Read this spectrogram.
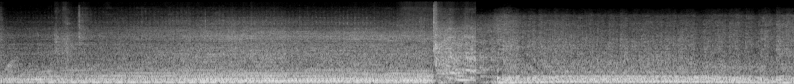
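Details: Stroker Windsor V8 in a Fox Body, first start after install: rough, uneven running, revs sag and nearly stall around five seconds before picking back up; won't hold idle on its own, causes still to figure out.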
